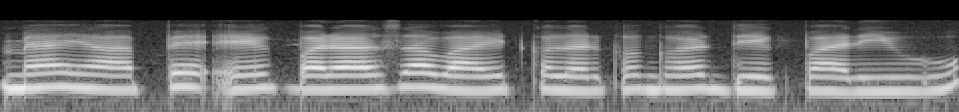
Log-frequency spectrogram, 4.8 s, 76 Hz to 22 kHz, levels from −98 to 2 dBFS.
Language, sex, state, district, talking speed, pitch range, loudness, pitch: Urdu, female, Bihar, Saharsa, 175 wpm, 235-255 Hz, -14 LUFS, 245 Hz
